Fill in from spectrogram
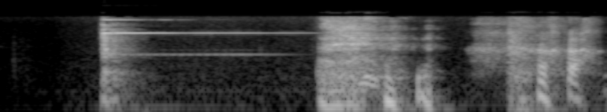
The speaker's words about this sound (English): Is that like the screw up button? Whenever you screw up on the podcast, you're gonna ding that bell.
